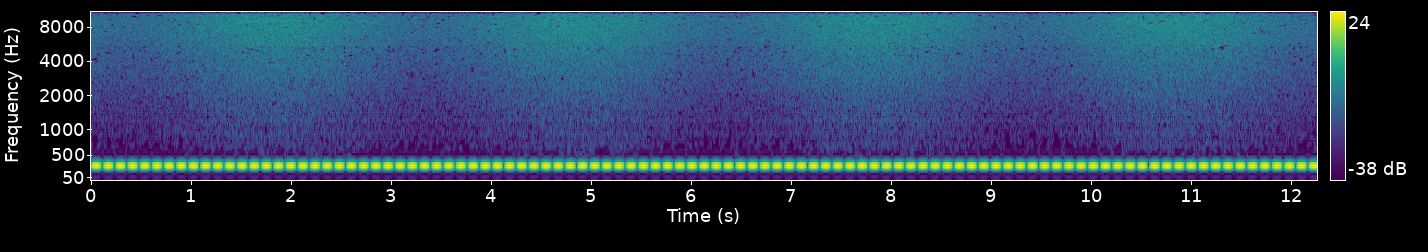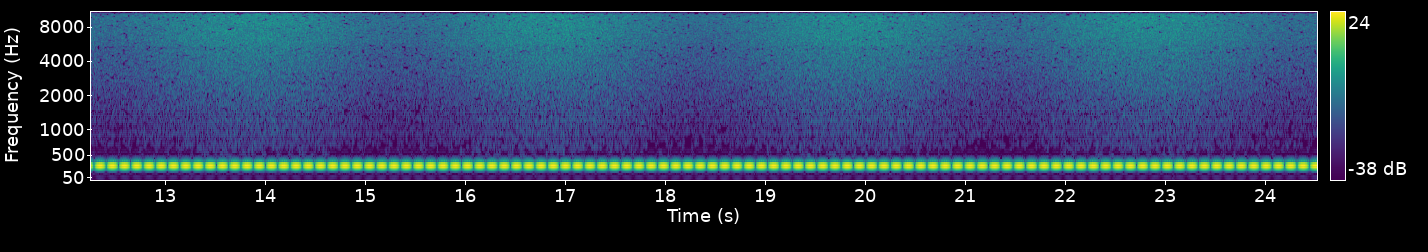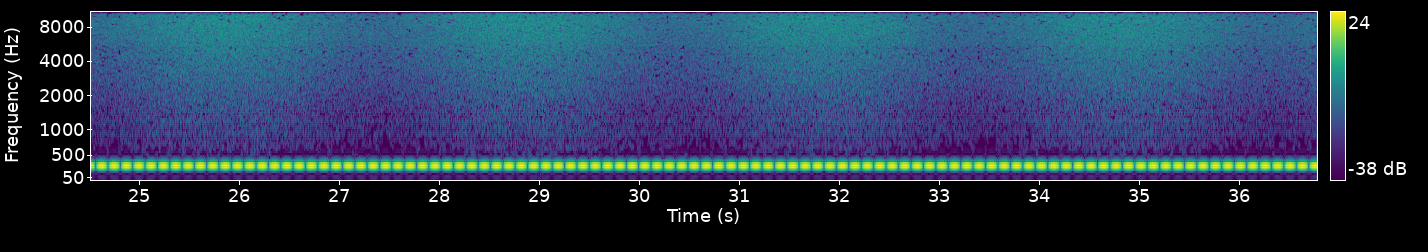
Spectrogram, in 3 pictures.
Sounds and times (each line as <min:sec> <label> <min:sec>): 0:00.0 Binaural beats 0:36.7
